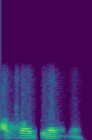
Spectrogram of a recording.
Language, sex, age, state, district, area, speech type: Marathi, male, 18-30, Maharashtra, Ratnagiri, rural, conversation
